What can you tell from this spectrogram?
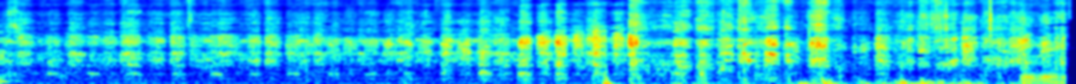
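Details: English Bulldog panting steadily in rapid, rough breaths that grow louder toward the end, with a person calling it over and speaking nearby.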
